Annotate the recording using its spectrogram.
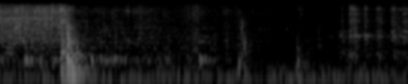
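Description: A wooden door rattles as it slides shut.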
